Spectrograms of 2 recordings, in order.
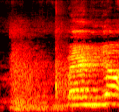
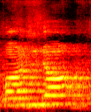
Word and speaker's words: Pangea: اس کے معنی ہیں۔ پینگیا، ہم تو اس کو پینگیا پڑھیں گے، اور گوگل نے جو اس کا تلفظ ادا کیا ہے وہ پینگی کیا ہے، پانجیا اور پنجیا۔ امید ہے یہ لفظ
